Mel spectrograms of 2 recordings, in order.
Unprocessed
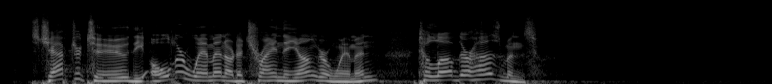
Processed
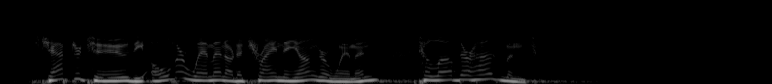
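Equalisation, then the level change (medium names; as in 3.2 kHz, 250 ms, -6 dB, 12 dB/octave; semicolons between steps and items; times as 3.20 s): high-pass 82 Hz; dynamic bell 1.5 kHz, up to -3 dB, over -45 dBFS, Q 0.88; FFT filter 120 Hz 0 dB, 190 Hz +11 dB, 400 Hz -17 dB, 1 kHz -15 dB, 2.3 kHz +1 dB, 4.6 kHz -25 dB; -6.5 dB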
